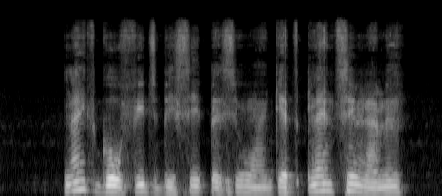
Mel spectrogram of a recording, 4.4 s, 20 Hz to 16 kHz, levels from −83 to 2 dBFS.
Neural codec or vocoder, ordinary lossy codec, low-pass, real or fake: codec, 24 kHz, 0.9 kbps, WavTokenizer, medium music audio release; Opus, 64 kbps; 10.8 kHz; fake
